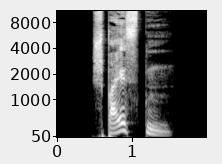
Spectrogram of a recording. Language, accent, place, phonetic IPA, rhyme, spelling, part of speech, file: German, Germany, Berlin, [ˈʃpaɪ̯stn̩], -aɪ̯stn̩, speisten, verb, De-speisten.ogg
- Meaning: inflection of speisen: 1. first/third-person plural preterite 2. first/third-person plural subjunctive II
